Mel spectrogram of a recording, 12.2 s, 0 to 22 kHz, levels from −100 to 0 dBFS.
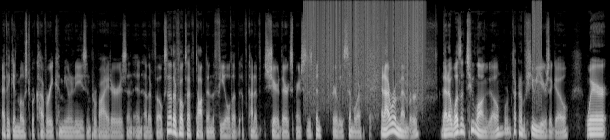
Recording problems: crackling; loud; from 6 to 8.5 s and at 11 s; 9 dB below the speech

